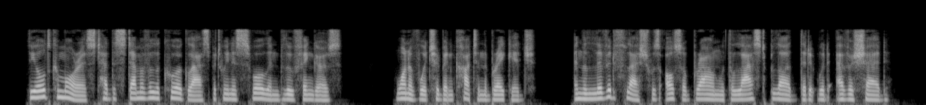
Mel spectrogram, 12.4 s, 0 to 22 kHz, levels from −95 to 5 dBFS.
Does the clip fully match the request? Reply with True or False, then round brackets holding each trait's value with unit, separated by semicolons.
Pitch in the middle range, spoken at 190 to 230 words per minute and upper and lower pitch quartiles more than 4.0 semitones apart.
False (155 Hz; 195 wpm; 2.9 semitones)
